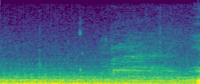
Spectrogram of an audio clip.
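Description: Fiat Cinquecento's small petrol engine idling steadily, heard from inside the cabin as an even low hum.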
